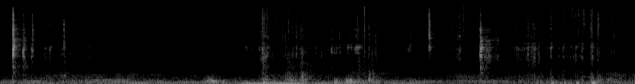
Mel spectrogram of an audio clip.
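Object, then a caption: Bar of soap scraped with a blade. A utility knife blade scrapes the surface of an oval, pink-green speckled bar of solid dry soap. Dry, crumbly scraping and crinkling come with sharp, bright clicks and short flicks over a low, steady rumble.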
